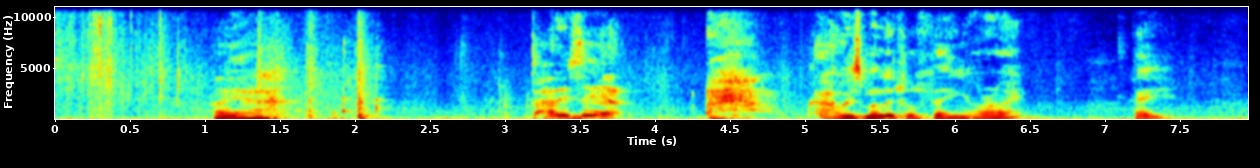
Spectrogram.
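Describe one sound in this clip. A woman speaks softly.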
